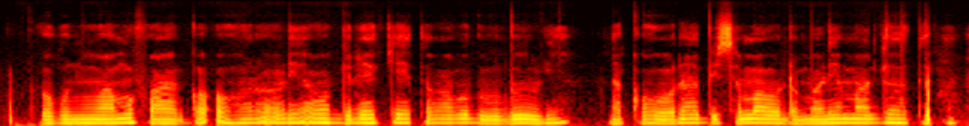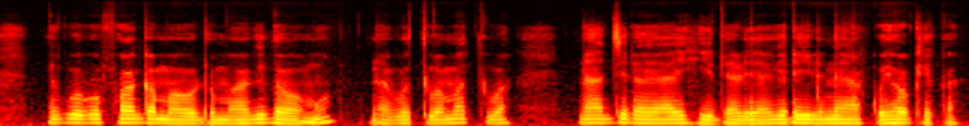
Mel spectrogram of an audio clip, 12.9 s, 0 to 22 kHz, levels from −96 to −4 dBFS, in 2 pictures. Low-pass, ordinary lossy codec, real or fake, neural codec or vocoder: none; none; fake; codec, 44.1 kHz, 7.8 kbps, DAC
